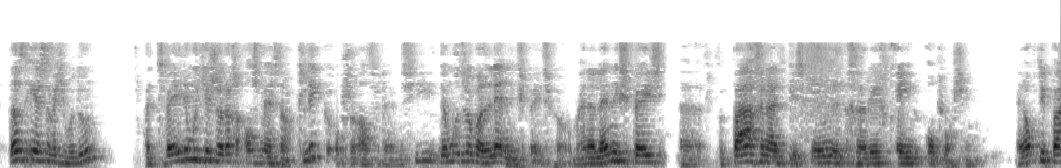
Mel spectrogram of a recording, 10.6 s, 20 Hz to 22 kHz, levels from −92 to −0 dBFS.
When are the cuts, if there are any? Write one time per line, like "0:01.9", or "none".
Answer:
0:01.3
0:06.6
0:07.9
0:08.9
